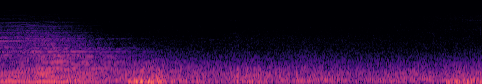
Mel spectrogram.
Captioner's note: le tonnerre gronde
